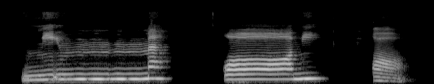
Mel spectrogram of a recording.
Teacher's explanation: Qa is 2 counts long, and it is on the heaviest form of tafkhim.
